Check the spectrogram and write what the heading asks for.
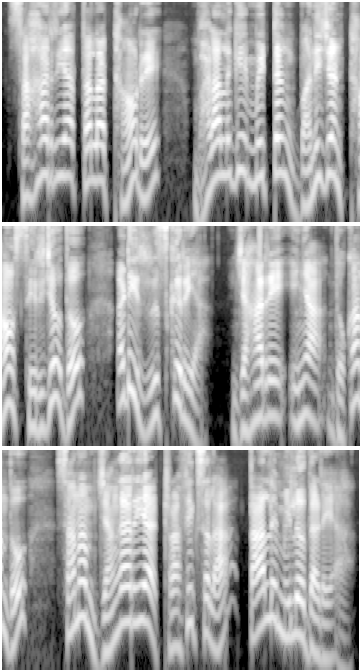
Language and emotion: Santali, happy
